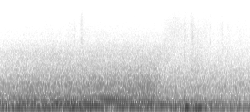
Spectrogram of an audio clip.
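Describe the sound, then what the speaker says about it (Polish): A Porsche exhaust burbles in a steady, low, deep drone at low revs, close and fairly loud, with no talking over it. "Wydechy chyba kozak, co?"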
